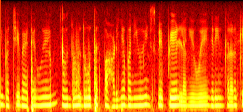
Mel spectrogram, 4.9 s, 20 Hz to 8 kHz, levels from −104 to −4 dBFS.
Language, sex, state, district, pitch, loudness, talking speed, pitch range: Hindi, female, Maharashtra, Mumbai Suburban, 205 Hz, -21 LUFS, 245 wpm, 200-210 Hz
